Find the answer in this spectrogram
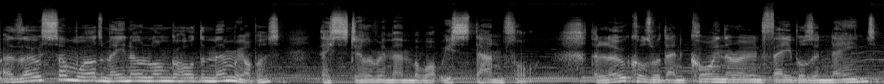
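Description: A man voicing a serene, ancient male star guardian, a measured and lightly amused mentor in an audiobook. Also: mid-range voice, natural voice. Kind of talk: audiobook character dialogue. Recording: music bed under the voice.

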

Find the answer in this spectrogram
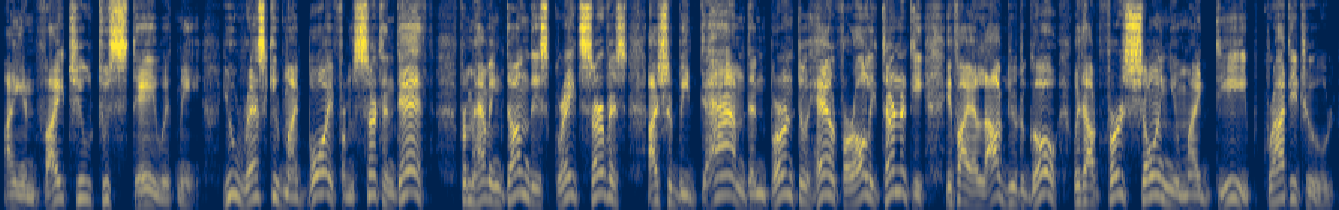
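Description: A man's voice: a little high, big pitch swings, moderate pace, hardly any pauses, fairly bright tone, dry recording, clean studio sound, pitched above the performer's own voice. A man voicing a grateful village father who talks in elaborate, flowery speeches. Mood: effusive.

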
